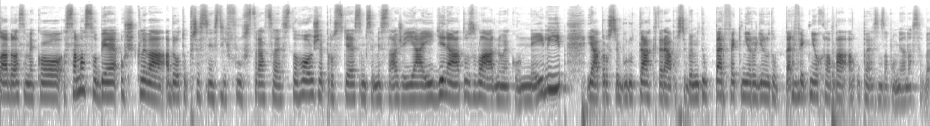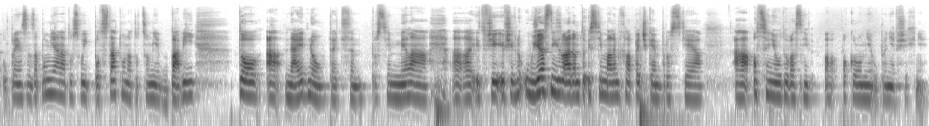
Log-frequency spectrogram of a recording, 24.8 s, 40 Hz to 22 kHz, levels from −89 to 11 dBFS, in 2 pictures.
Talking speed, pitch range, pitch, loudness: 220 wpm, 160-185 Hz, 170 Hz, -23 LUFS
